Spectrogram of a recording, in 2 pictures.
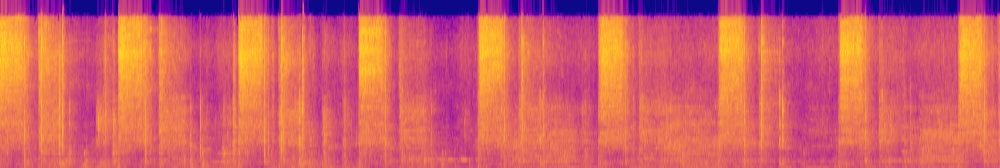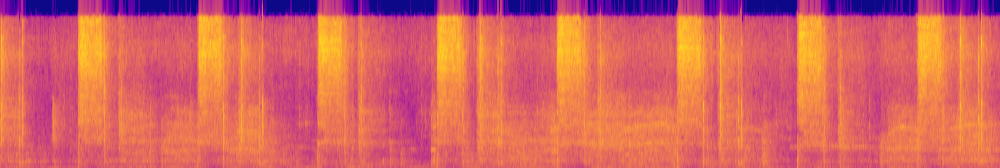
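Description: Triangle sachet packing machine running, cycling about once a second: a short hiss each cycle over a hum that pulses on and off.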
